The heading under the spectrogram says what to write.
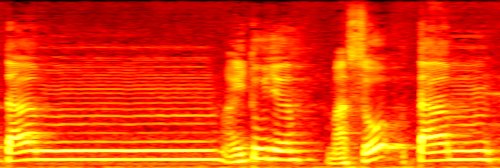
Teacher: Huruf ta ni masuk dalam mim, ataupun hakikatnya tanwin tu masuk dalam mim dan dengung 2 harakat. Bi ghunnah, itu maksud dia. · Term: idgham bi ghunnah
